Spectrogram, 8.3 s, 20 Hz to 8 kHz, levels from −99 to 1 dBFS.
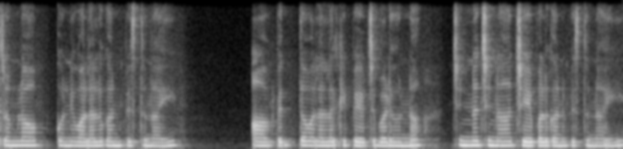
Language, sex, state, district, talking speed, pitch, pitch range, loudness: Telugu, female, Andhra Pradesh, Visakhapatnam, 95 wpm, 215 Hz, 210-230 Hz, -15 LUFS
